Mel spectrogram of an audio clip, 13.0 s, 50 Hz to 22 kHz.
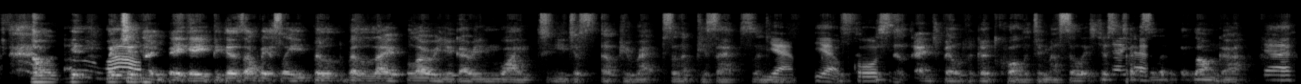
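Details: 56-year-old female bodybuilder with voice deepening after large-dose anabolic/male steroid use; she reports the voice changed from high-pitched to very deep and she can no longer sing; virilized voice.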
